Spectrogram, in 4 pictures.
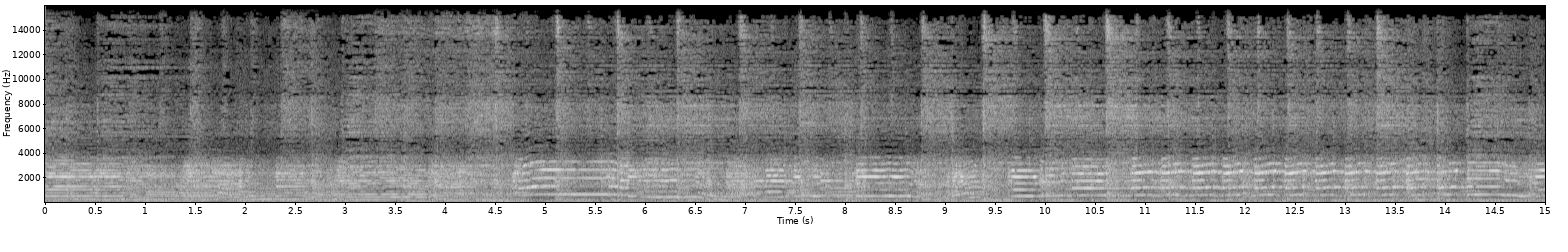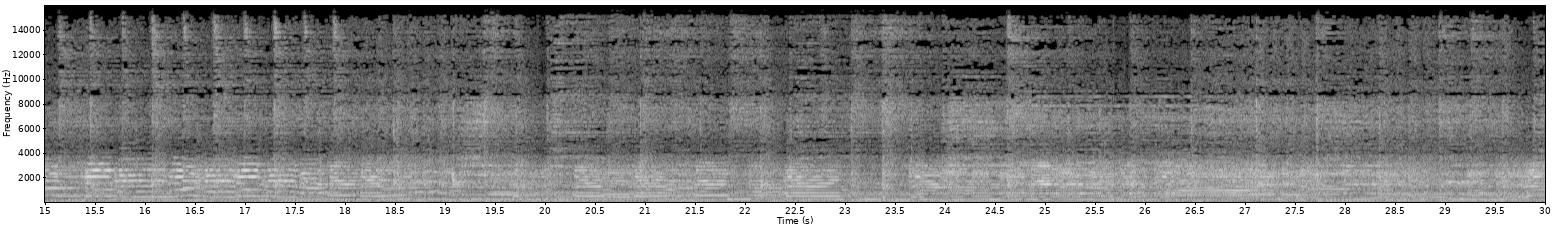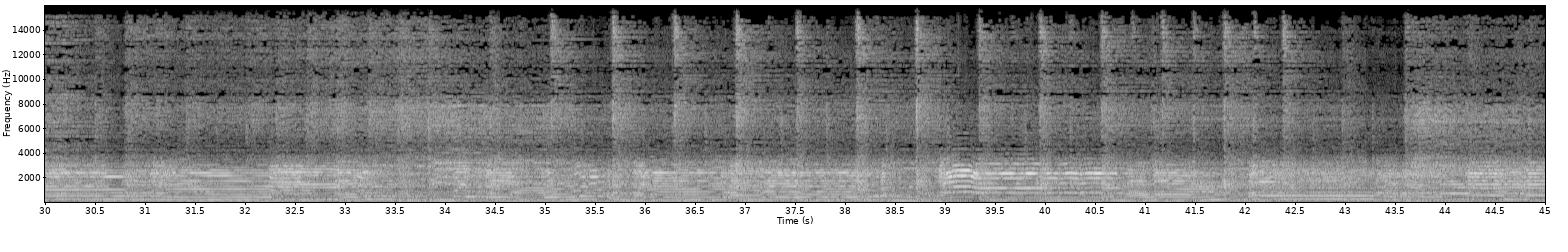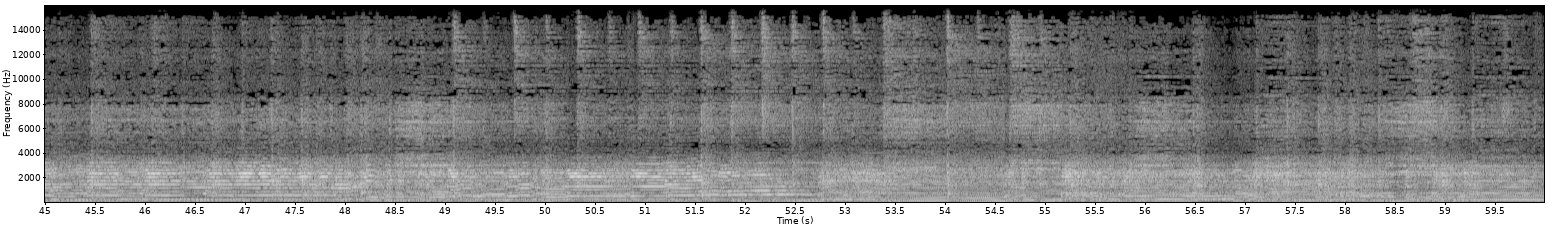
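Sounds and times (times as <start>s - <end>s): bass guitar: 0.0s - 59.9s
drum kit: 0.0s - 59.9s
electric guitar with bent notes: 0.0s - 59.9s.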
